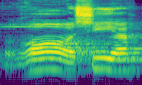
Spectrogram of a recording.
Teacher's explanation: غین کو حلق سے ادا کریں گے، اس کی آواز موٹی ہوگی. شین کی آواز سخت ہوگی.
